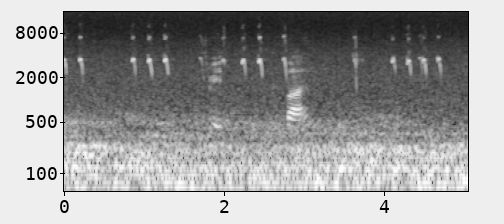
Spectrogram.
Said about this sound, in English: 383 calls, and then 384. Now all the birds are calling stuff. It's a recording, this is bird 383 calling louds.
